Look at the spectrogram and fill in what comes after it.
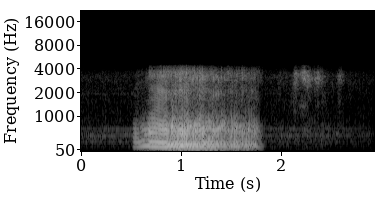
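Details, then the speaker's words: Sleeping French bulldog: one loud, rough, rattling snore on the in-breath lasting over a second, then quiet; snoring in a flat-faced dog. "Homer, oye, deja de roncar, que estás roncando mucho."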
